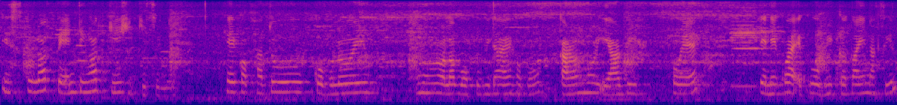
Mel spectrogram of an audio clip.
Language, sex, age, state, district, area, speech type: Assamese, female, 18-30, Assam, Jorhat, urban, spontaneous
